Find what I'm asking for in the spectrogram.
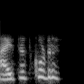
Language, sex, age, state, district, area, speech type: Kannada, female, 30-45, Karnataka, Bidar, urban, conversation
